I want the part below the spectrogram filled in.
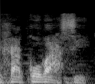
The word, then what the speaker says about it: Jacobacci: Tengo siempre la pronunciación Jacobacci, pero bueno, qué sé yo, no sé. Ellos, los de ahí, que son los que más derecho tienen, dicen Jacobacci. Y punto.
